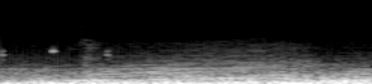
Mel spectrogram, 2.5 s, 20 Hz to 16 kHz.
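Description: A 2024 Kia Telluride SX Prestige X-Pro SUV pulls away hard from a standstill. The engine gives a loud, close, continuous roar whose pitch climbs steadily over a couple of seconds, with no voices.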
